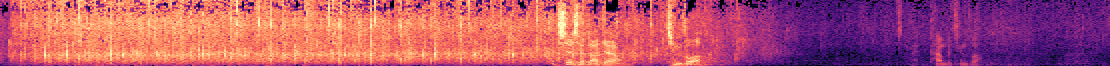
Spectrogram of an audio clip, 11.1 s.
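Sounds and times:
audience applause: 0:00.0 - 0:07.9
speech: 0:05.6 - 0:07.2, 0:09.5 - 0:10.0.

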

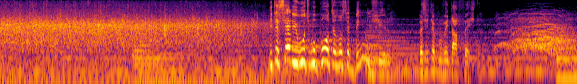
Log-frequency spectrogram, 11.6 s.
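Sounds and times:
audience applause: 0:00.0 - 0:06.2, 0:10.1 - 0:11.5
low sustained musical tones: 0:00.0 - 0:11.5
speech: 0:05.4 - 0:09.7.

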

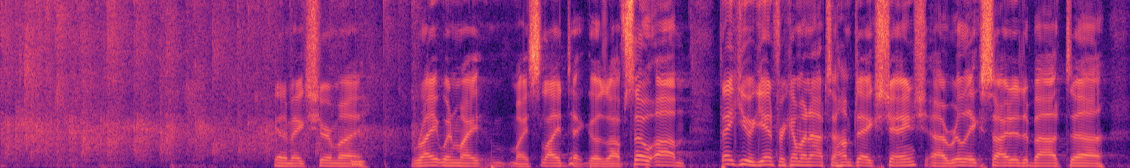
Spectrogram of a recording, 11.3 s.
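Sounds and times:
audience applause: 0:00.0 - 0:04.4
speech: 0:02.7 - 0:11.3.

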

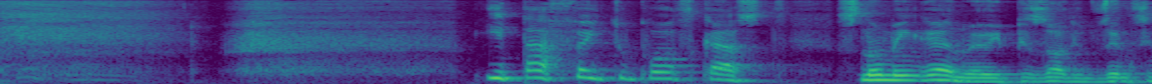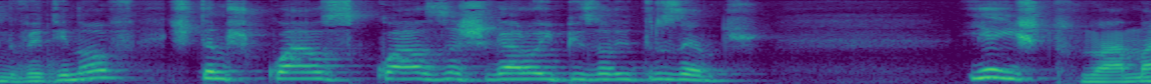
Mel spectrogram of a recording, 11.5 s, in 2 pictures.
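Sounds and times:
deep breath taken slowly: 0:00.0 - 0:02.4, 0:09.6 - 0:10.6
speech: 0:02.4 - 0:09.6, 0:10.6 - 0:11.5.

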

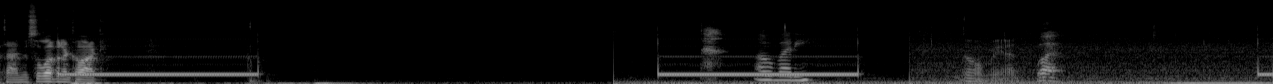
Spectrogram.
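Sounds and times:
speech: 0:00.0 - 0:01.2, 0:07.6 - 0:08.2, 0:09.6 - 0:10.7
outgoing phone call ringback tone: 0:01.0 - 0:02.6, 0:06.6 - 0:08.6, 0:12.6 - 0:12.7.

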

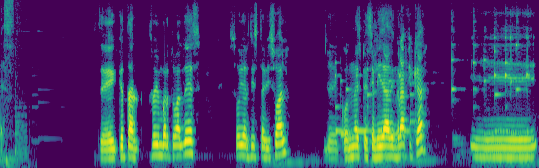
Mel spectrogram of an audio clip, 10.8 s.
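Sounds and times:
speech: 0:02.0 - 0:05.8, 0:06.5 - 0:08.6, 0:09.4 - 0:10.7
mobile phone ringtone: 0:06.7 - 0:10.7.

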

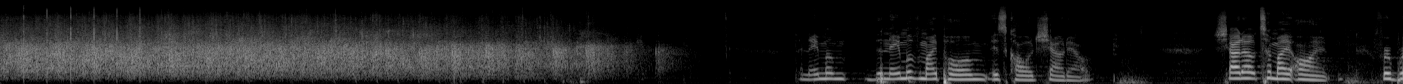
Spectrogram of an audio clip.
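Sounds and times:
audience clapping at a year-end reading and celebration: 0:00.0 - 0:07.0
speech: 0:08.1 - 0:11.0, 0:12.2 - 0:14.0.

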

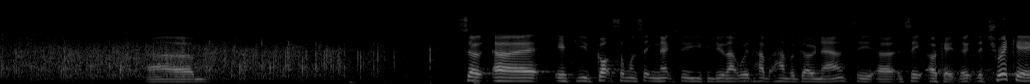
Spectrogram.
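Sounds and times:
audience applause: 0:00.0 - 0:04.1
speech: 0:01.5 - 0:02.2, 0:04.6 - 0:10.3.

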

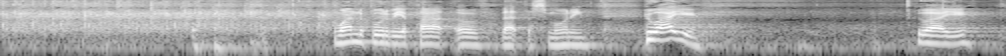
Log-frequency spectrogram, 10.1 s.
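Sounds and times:
audience applause for families: 0:00.0 - 0:04.0
speech: 0:01.9 - 0:02.2, 0:03.3 - 0:07.1, 0:09.2 - 0:09.8.

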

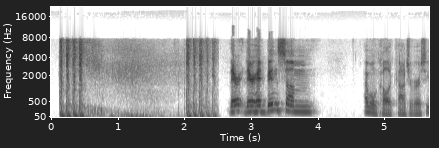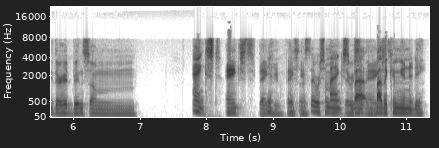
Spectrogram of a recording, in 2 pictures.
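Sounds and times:
machine gun fire at a machine gun shoot: 0:00.1 - 0:02.6
speech: 0:02.7 - 0:04.0, 0:04.7 - 0:07.0, 0:07.8 - 0:11.3.

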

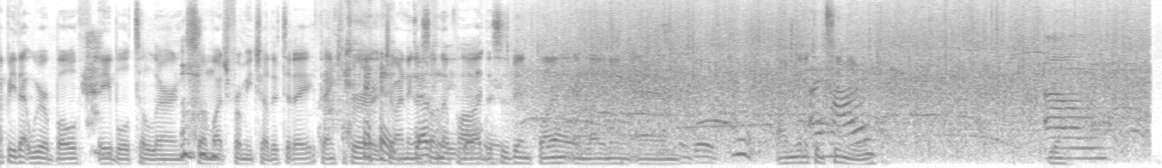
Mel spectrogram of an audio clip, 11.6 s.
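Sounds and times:
speech: 0:00.0 - 0:09.0, 0:10.4 - 0:11.3
laughter: 0:03.0 - 0:08.9
long applause: 0:04.2 - 0:11.6.

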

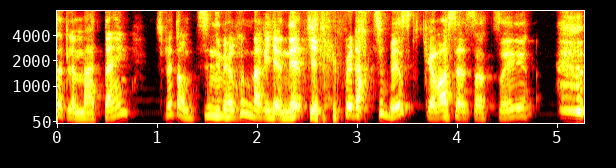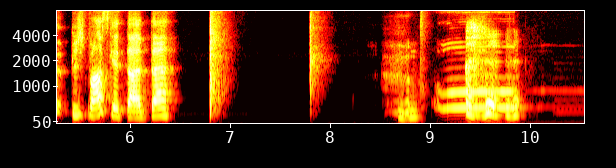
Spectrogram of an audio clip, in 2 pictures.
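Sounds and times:
speech: 0:00.0 - 0:06.5, 0:08.7 - 0:10.0
hand claps: 0:06.8 - 0:07.1, 0:07.8 - 0:08.1
laughter: 0:09.1 - 0:10.0.

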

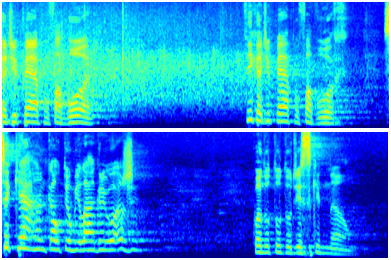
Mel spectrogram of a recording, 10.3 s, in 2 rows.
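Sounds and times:
speech: 0:00.0 - 0:01.3, 0:03.2 - 0:07.1, 0:08.5 - 0:10.0
audience applauding: 0:00.0 - 0:04.5.

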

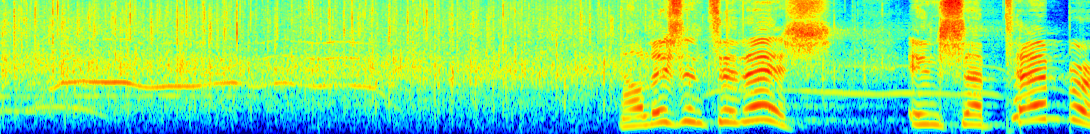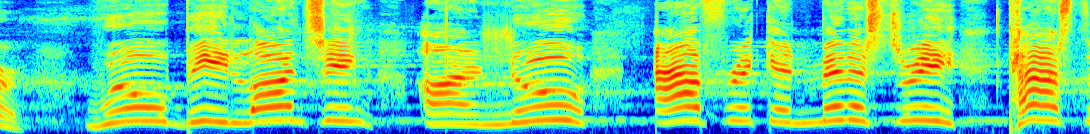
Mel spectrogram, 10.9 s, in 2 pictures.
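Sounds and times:
audience clapping: 0:00.0 - 0:04.6
speech: 0:03.1 - 0:10.8.

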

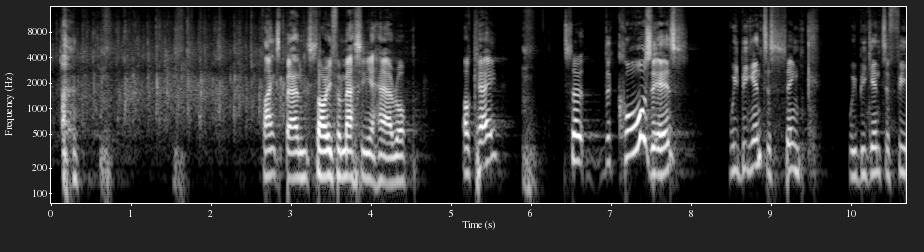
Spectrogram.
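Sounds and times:
audience applause: 0:00.0 - 0:04.0
speech: 0:02.6 - 0:04.6, 0:05.2 - 0:05.7, 0:06.5 - 0:10.6.

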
